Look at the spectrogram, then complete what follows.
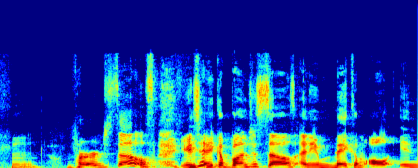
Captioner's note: laugh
